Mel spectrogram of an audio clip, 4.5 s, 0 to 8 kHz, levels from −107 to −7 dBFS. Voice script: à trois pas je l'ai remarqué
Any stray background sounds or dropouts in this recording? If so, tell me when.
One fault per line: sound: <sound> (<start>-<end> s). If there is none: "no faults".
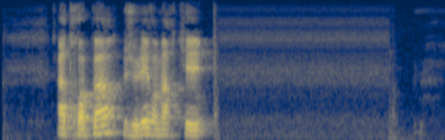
no faults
